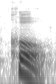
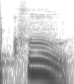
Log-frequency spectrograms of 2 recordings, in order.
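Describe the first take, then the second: First: کو with a short o, as "ko"; short vowel. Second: کو with a drawn-out oo, as "kuu"; long vowel. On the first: Teacher shows the short vowel damma, short "ko". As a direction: say کو with a brief o sound. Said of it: "ببینیم تفاوت بین ضمه". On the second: Teacher shows the stretched vowel, long "kuu". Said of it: "صدای کشیدهٔ او". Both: Shown as a demonstration.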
